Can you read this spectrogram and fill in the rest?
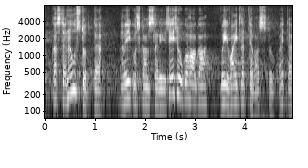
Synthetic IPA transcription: kɑst̪e̞nɤwst̪ut̪ːe̞ | ɤjɡ̥uskɑnt̪sleɾise̞jsuko̞ɦɑɡ̥ɑ | vɤjvɑjd̪̥let̪ˑːe̞vɑst̪uɑjt̪ːˑæ

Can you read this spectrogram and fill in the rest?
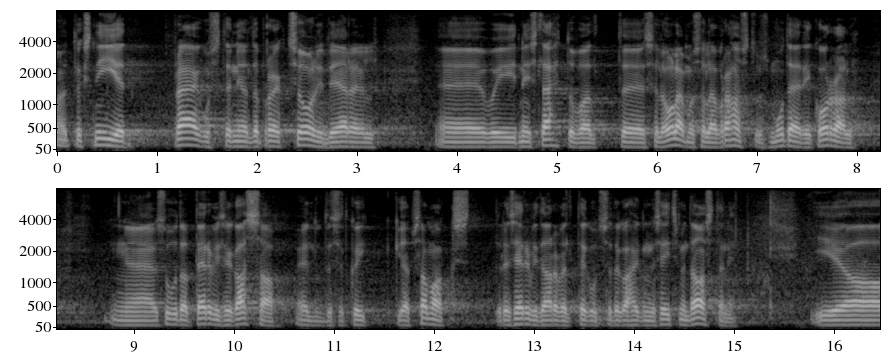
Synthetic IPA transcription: nɑ̰y̰t̪ːˑleksniːe̞t̪ | præeɡ̥ust̪e̞niøld̪ɑpro̞je̞k̚t̪sio̞ːnid̪̥e̞jæɾe̞l | vɯjne̞jst̪læht̪uvɑlt̪se̞lːeo̞le̞mɑso̞levrɑɦɑst̪usmud̪̥e̞ɾiko̞rːɑl | suːd̪̥ɑb̥t̪e̞rvise̞kɑsːɑe̞ːld̪ud̪e̞set̪kɤjk | jæːb̥sɑmɑks | re̞se̞rvid̪eɑrve̞lt̪ːe̞ɡut̪se̞d̪ɑkɑɦe̞kymnese̞jt̪smend̪eɑːst̪ɑni | jɑ

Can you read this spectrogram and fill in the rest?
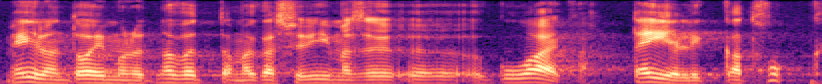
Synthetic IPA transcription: me̞jlo̞nt̪o̞jmunud̪̥novɤt̪ːɑmɑkɑsːeviːmɑsekuːɑeɡ̥ɑ̰t̪æjelːikːɑt̪hokː

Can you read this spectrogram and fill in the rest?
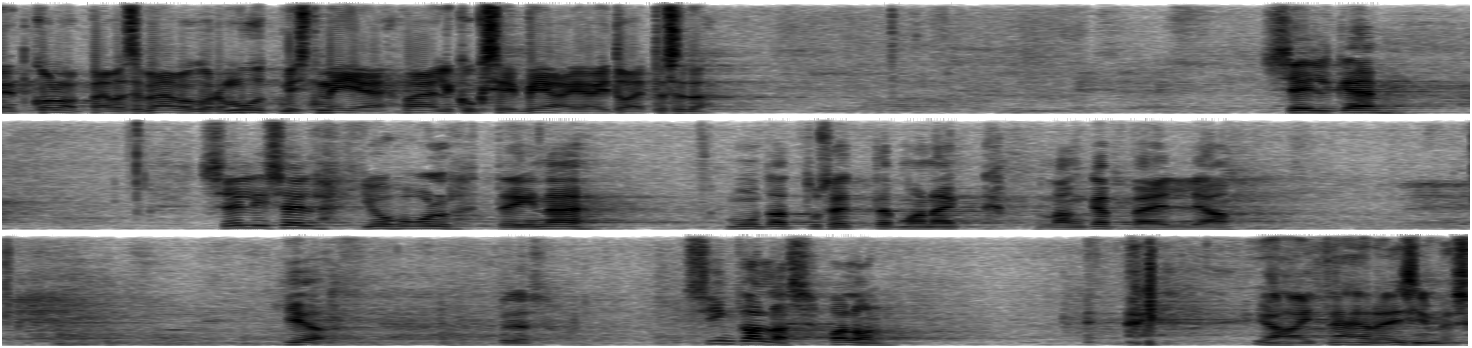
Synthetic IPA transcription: ed̪̥ko̞lmɑpːˑævɑsepæevɑko̞rːɑmuːt̪ːˑmist̪me̞jevɑjɑlikukse̞jpe̞ɑjɑejt̪o̞e̞t̪ˑːɑse̞d̪̥ɑ | se̞lʲɡ̥e̞ | se̞lʲːise̞ljuɦult̪e̞jne | muːd̪̥ɑt̪ːˑuse̞t̪ːe̞pɑne̞kːˑlɑŋɡ̥e̞bvælʲːjɑ | jɑ | kujd̪̥ɑs | siːmkɑlːɑspɑlun | jɑɑjt̪æhæɾɑesʲimeːs

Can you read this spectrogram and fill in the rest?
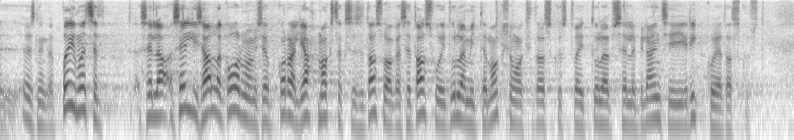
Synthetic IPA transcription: øsneɡupɤɦhimɤt̪se̞lt̪ | se̞lːese̞lʲːis̬eɑlːɑko̞ːrmɑmiseko̞rːɑljɑhmɑkst̪ɑkses̬e̞t̪ɑsuɑɡ̥ɑse̞t̪ɑsue̞jt̪ule̞mit̪ːe̞mɑksumɑkset̪ɑskust̪vɑjd̪̚t̪ulɛb̥se̞lːepilɑnʲsiɾikːujɑt̪ɑskust̪

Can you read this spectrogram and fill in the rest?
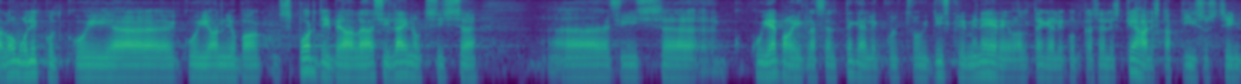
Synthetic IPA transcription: lo̞ːmulikːˑult̪̚kuj | kujo̞njubɑspo̞rd̪̥ipe̞ɑle̞ɑsʲilæjnud̪̥sis | siːs | kuje̞bɑɤjɡ̥lɑse̞lt̪ːe̞ɡ̥e̞likːˑult̪vujd̪̥iskrimine̞ːɾivɑlt̪ːe̞ɡ̥e̞likult̪̚kɑse̞lʲːist̪̚ke̞ɦɑlist̪ɑk̚t̪iːvsust̪siːn

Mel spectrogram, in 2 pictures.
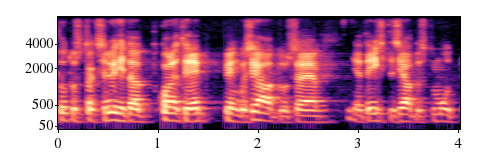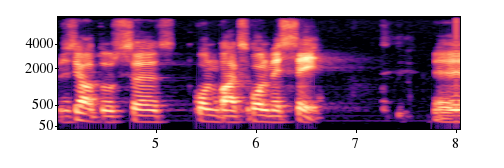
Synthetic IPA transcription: t̪ut̪ːust̪ɑksilyɦid̪̥ɑlt̪ko̞let̪ːilepːˑiŋɡ̥use̞ɑd̪̥use̞ | jɑt̪e̞jst̪e̞se̞ɑd̪̥ust̪e̞muːt̪̚ːˑmise̞se̞ɑd̪̥us | ko̞lmkɑɦe̞ksɑ̥ko̞lme̞sːe̞ː

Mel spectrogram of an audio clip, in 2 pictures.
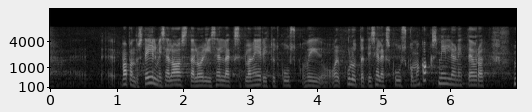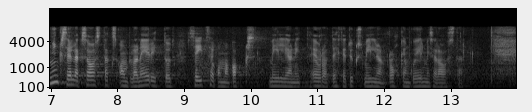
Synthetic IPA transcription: vɑb̥ɑnd̪ust̪e̞ːlmise̞lɑːst̪ɑlo̞lʲise̞lːeksplɑne̞ːɾit̪ːˑud̪̥kuːsvɤj̰kulut̪ːˑɑt̪ːiselːekskuːsko̞mɑkɑksmilʲːjo̞nit̪ːe̞wɾo̞t̪ːˑniŋɡ̥se̞lːe̞ksɑːst̪ɑkso̞nplɑne̞ːɾit̪ːˑud̪̥se̞jt̪se̞ko̞mːɑkɑksmilːjo̞nit̪ːˑe̞wɾo̞t̪ːˑe̞hket̪yksmilːjo̞nro̞hke̞mkuje̞ːlmise̞lɑːst̪ɑ̰l

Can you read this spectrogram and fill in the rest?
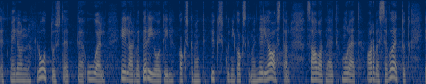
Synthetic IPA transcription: e̞t̪ːˑme̞jlo̞nlo̞ːt̪ːˑust̪e̞̰t̪ːˑʔuːele̞ːlɑrve̞pe̞ɾio̞ːd̪ilkɑkskyme̞nd̪̥ykskunʲikɑkskymend̪ne̞lʲiɑːst̪ɑ̰lsɑːvɑd̪̥ne̞ːd̪̥muɾɛd̪̥ʔɑrve̞sːe̞vɤ̞e̞t̪ːˑud̪̥jɑ

